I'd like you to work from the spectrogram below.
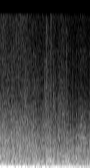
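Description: A continuous deep rumbling blast from nuke cannon shells striking in the real-time strategy game Command & Conquer Generals, a loud, sustained broadband roar with no distinct separate impacts.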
